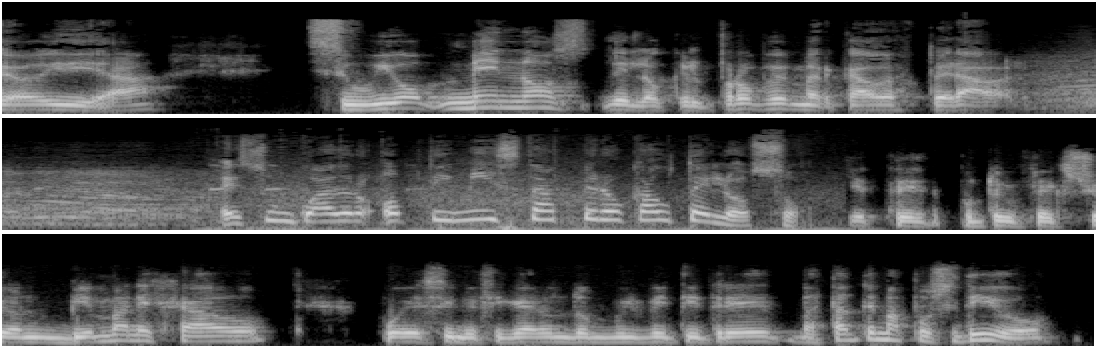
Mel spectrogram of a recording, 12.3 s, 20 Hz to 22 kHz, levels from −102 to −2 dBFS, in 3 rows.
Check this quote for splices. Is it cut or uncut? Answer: cut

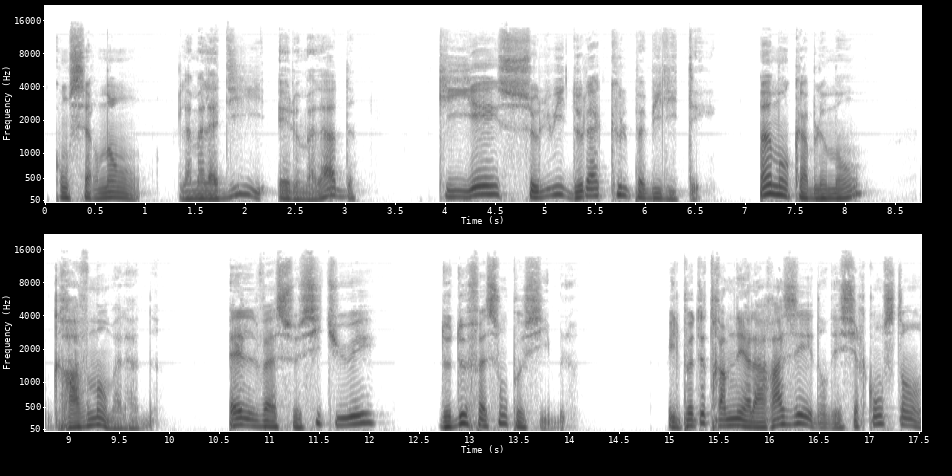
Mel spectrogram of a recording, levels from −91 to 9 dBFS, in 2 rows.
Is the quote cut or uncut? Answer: cut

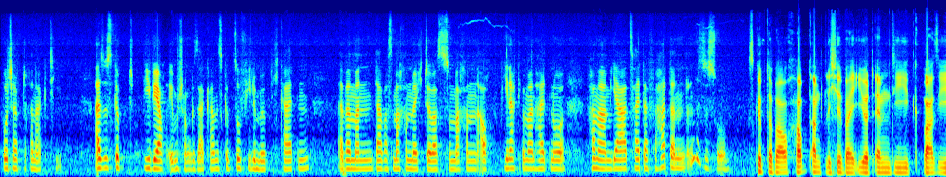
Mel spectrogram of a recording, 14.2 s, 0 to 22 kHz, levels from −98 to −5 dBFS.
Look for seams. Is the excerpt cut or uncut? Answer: cut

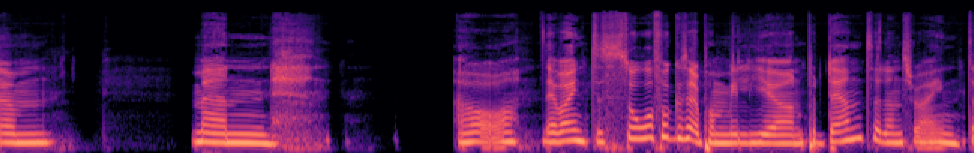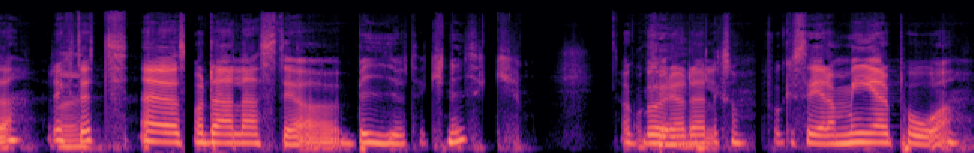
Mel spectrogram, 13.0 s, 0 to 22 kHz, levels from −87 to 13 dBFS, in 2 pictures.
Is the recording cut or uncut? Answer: cut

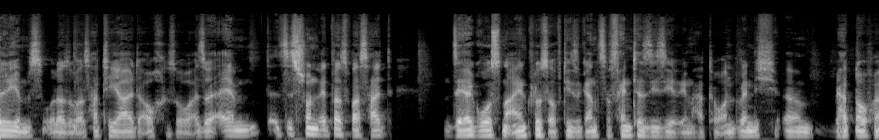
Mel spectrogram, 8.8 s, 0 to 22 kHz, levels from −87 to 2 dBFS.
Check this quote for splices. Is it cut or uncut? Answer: uncut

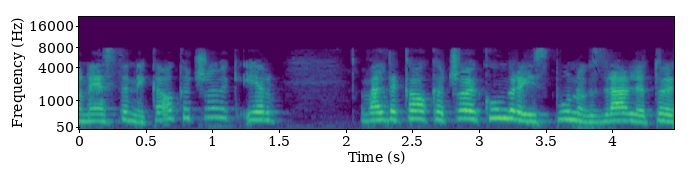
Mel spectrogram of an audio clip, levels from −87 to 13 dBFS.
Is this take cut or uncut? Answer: uncut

